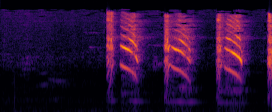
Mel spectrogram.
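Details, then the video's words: Young Indian ringneck parakeet giving four loud, harsh squawks, each with a falling, scratchy tone, about a quarter second apart after brief silence. "Cute Baby Parrot Natural Sounds"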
